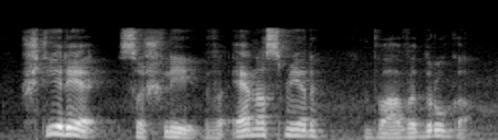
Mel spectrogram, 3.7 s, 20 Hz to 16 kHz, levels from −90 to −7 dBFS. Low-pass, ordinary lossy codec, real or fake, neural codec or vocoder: 7.2 kHz; none; real; none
